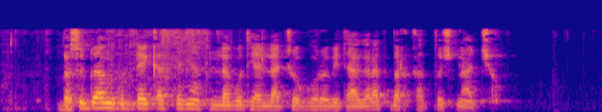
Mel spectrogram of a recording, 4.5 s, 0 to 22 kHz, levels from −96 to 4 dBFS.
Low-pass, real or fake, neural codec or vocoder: 7.2 kHz; real; none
